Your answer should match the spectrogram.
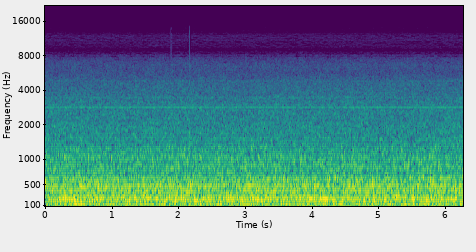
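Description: Steady hiss of background noise with a faint high steady tone running through it and no distinct events.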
